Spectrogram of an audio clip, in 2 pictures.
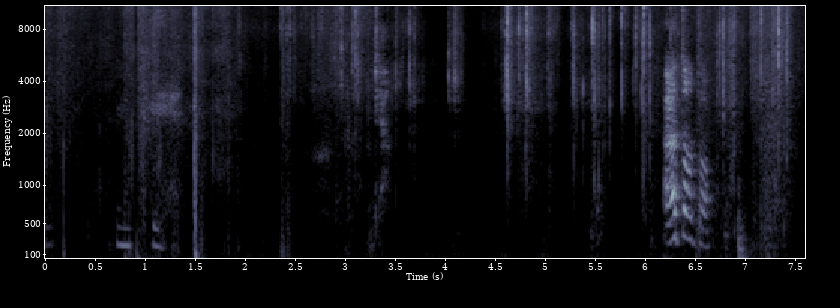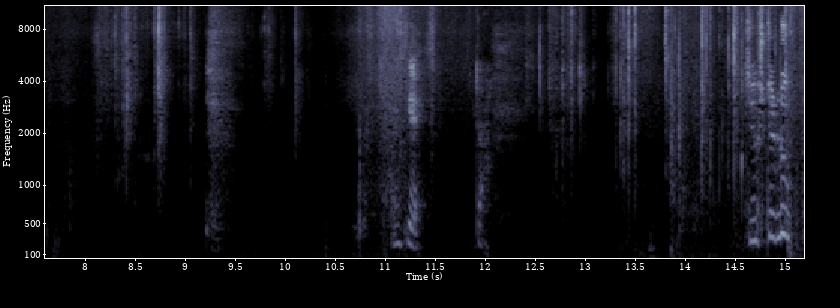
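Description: A girl talks with animation close by.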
